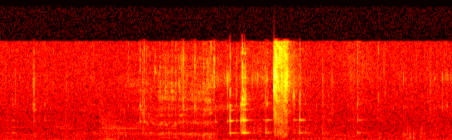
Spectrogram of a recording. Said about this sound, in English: As I sip my drink.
